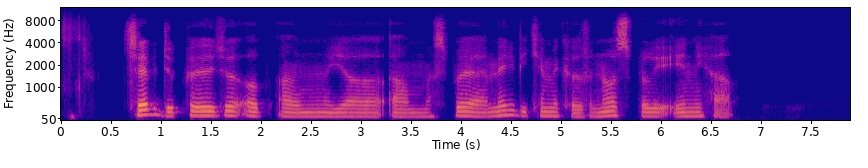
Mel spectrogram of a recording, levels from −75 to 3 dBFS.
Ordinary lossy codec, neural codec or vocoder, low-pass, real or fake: AAC, 32 kbps; codec, 24 kHz, 0.9 kbps, WavTokenizer, large speech release; 10.8 kHz; fake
